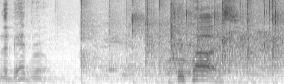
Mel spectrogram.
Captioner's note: audience applauds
